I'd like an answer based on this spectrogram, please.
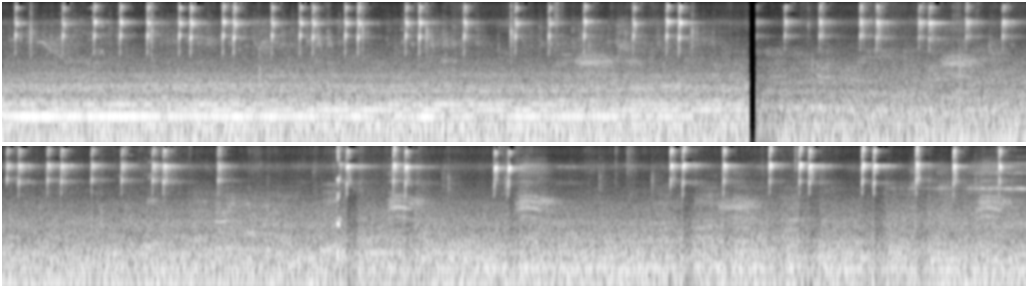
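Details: Eastern chipmunk chirping: sharp, very high chips repeated about three times a second in an uneven run, over a steady low hum that stops partway through, with soft lower calls heard now and then.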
